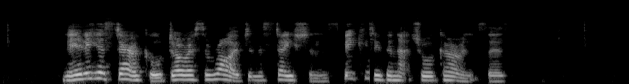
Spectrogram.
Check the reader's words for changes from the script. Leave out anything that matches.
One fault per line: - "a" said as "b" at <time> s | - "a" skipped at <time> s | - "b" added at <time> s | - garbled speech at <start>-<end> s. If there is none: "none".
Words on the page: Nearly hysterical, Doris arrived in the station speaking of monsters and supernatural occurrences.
- "of monsters and" skipped at 3.7 s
